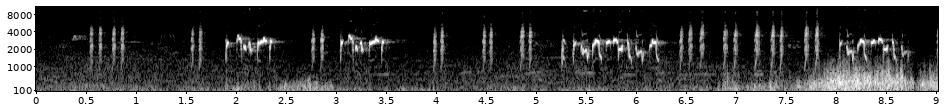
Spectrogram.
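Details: Bulbul performing 'berwaz' song to stir other bulbuls into singing: about four bright warbled phrases separated by bursts of dry clicking chips, with a low rumbling noise near the end.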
